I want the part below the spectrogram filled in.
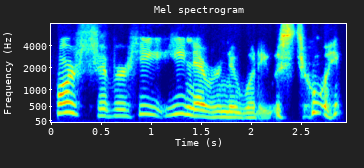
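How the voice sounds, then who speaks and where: A woman chatting casually in a halting way, often repeating words as she goes. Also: medium pitch, sing-song, dry recording. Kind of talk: casual chat.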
